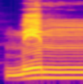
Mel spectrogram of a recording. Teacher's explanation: nun sukun dilebur dan masuk ke huruf mim, atau dimasukkan ke huruf mim, atau idgham bi gunnah dengan dengung, masuk dengan dengung. Sehingga dibaca mim, bukan dibaca min, namun dibaca mim.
